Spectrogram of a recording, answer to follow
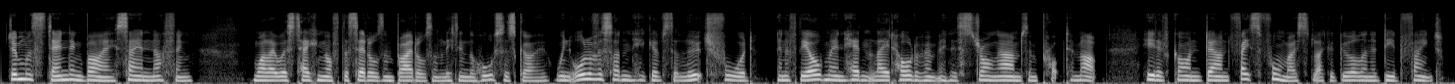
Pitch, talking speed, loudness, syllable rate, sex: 190 Hz, 250 wpm, -19 LUFS, 5.7 syllables/s, female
